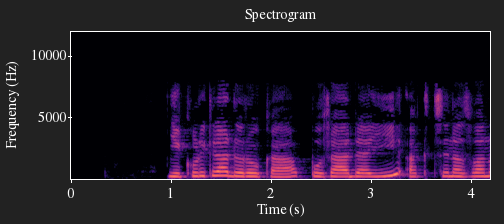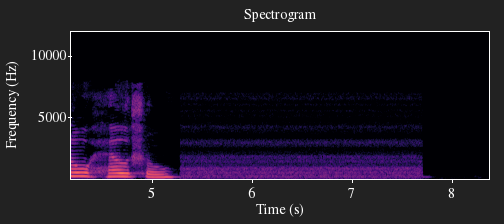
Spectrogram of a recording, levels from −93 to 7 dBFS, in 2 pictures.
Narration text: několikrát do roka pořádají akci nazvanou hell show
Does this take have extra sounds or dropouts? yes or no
no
